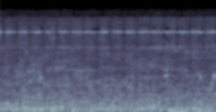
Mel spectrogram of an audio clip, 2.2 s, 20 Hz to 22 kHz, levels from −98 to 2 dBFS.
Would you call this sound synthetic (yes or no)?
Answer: yes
